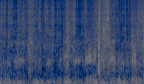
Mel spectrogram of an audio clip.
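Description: Footsteps of a person and dogs walking through dry fallen leaves on a woodland trail: irregular rustling steps.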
